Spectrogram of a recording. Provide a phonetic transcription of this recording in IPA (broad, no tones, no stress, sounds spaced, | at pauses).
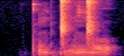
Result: kʷʼ ĩ b ɡ͡ǁ ũ ŋ͡ǁ o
